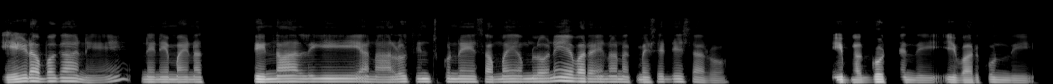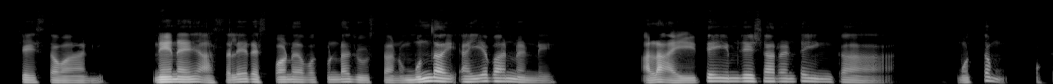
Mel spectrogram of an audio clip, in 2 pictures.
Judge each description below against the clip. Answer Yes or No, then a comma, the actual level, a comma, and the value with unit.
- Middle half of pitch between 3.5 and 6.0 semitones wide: Yes, average, 4.0 semitones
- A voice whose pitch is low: Yes, low, 120 Hz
